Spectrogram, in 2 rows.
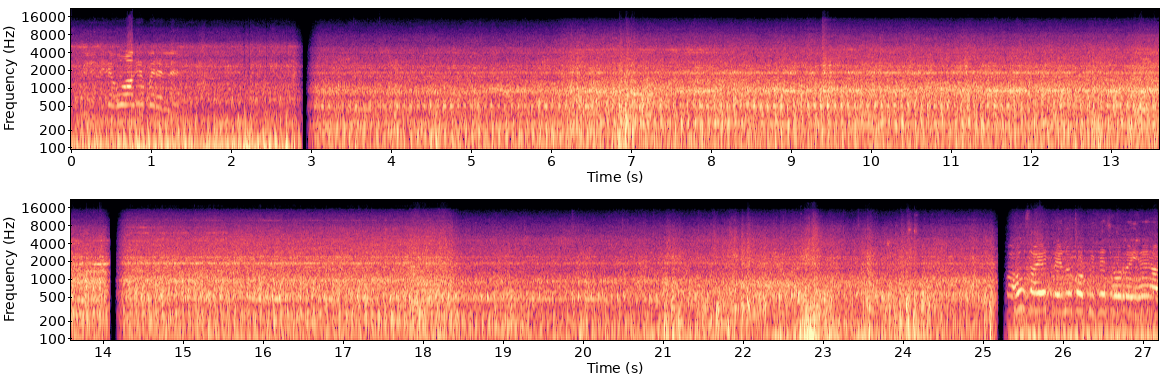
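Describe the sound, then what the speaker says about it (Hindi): The 22466 Baba Baidyanath Dham Express roars along at speed, with a loud, continuous rumble of wheels and rail clatter from on board. Brief dips break the sound a few times, and voices talk faintly underneath. "हमारी भैया बाबा धाम एक्सप्रेस ना गजब की रफ्तार में चल रही है"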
